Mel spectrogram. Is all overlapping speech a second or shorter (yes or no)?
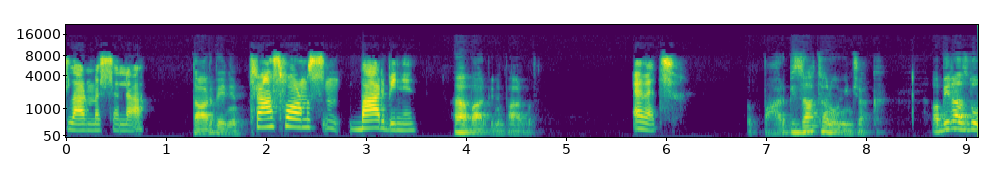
yes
